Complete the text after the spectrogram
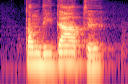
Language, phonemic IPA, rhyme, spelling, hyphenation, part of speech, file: Dutch, /ˌkɑn.diˈdaː.tə/, -aːtə, kandidate, kan‧di‧da‧te, noun, Nl-kandidate.ogg
- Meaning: a female candidate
